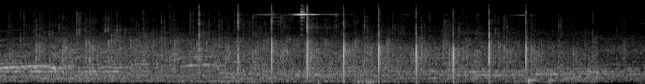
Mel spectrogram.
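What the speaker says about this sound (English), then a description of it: "a big round of applause for our guest today" A small teaching-academy audience claps for a guest speaker: a thin run of separate, crisp claps, fairly evenly spaced, with low murmuring in the background.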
